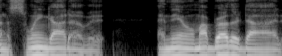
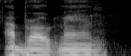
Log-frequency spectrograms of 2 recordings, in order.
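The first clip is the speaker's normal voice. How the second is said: ordinary delivery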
